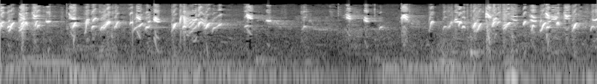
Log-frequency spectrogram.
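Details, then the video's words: Female European goldfinch chattering to stimulate the male, crisp bright chirps in tight clusters, a softer dip midway before loud twittering returns, faint low hum in the background. "نداء انثى الحسون لتحفيز طائر الحسون | بتبتة وستسته جديده"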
